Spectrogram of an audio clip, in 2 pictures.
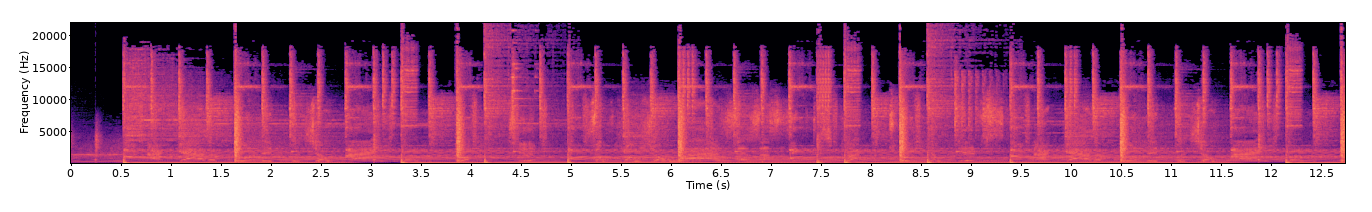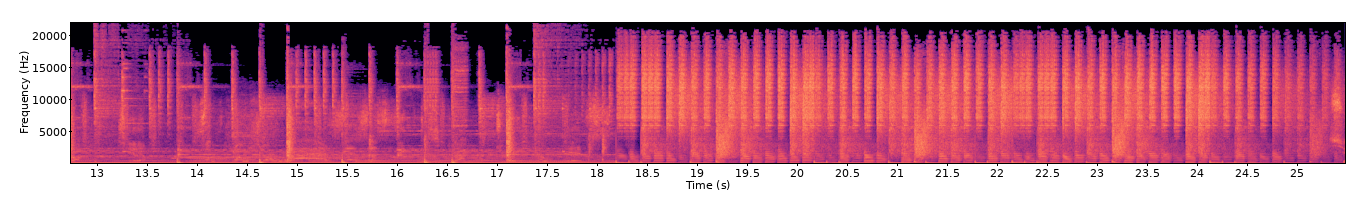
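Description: A hip-hop track from 2019 loops soft synthesizer keyboard notes sampled from another piece over deep, pulsing bass and crisp drum hits, then shifts into a denser, busier texture near the end. No voices.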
